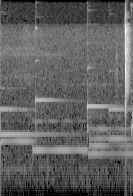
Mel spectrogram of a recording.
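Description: Soft background music of chime-like bell notes, a new note struck about every half second and each ringing on as it fades.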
